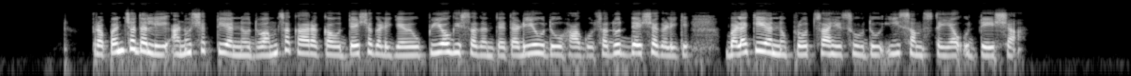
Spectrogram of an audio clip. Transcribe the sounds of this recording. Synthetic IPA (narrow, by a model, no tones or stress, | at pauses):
pɾɐpɐɲt͡ʃɐd̪ɐlːiʔɐnuʃɐk̚t̪ijɐnːud̪ʋɐmsɐkaːɾɐkɐud̪ːɛːʃɐɡɐɭiɡe̞upɐjoːɡisɐd̪ɐnt̪e̞t̪ɐɽɛjuʋud̪uɦaːɡusɐd̪ud̪ːɛːʃɐɡɐɭiɡe̞bɐɭɐkɛjɐnːupɾoːt̪saːɦisuʋud̪uʔiːsɐmst̪ʰɛjɐʔud̪ːɛːʃɐ̰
